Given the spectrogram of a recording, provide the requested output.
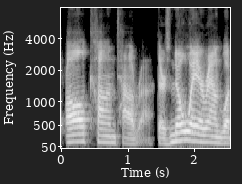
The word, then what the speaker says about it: Alcantara: cubs and reds okay the baseball reference pronunciation guide on sandy alcantara says what i said look at the difference between raul alcantara and sandy alcantra and how they say to pronounce it all right so sandy is definitely all kantara there's no way around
